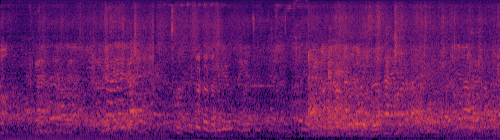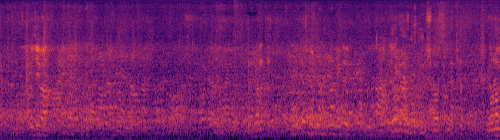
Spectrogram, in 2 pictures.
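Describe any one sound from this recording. A crowd of men chatters and laughs nearby.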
